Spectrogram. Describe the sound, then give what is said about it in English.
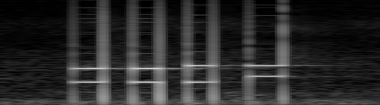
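Telephone keypad tones dial a number on a call to a distribution company's line: four short, loud, evenly spaced beeps, each a clean two-note tone, with brief silent gaps between them. “So I want to call that number, and you can hear for yourself what they say, how they explain this.”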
